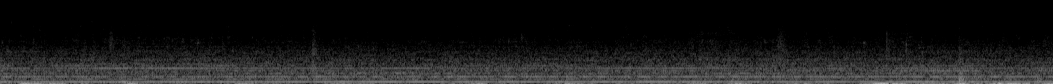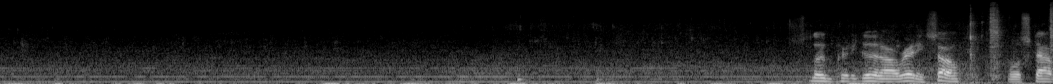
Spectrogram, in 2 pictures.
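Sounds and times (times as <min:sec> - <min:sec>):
machine motor humming: 0:00.3 - 0:21.0
water running into drain: 0:10.4 - 0:21.0.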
